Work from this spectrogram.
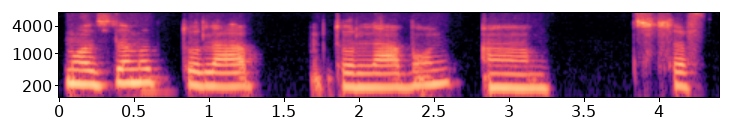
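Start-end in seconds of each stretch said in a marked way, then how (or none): none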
